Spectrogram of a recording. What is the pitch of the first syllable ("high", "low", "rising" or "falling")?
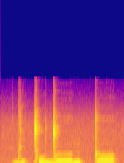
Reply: low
